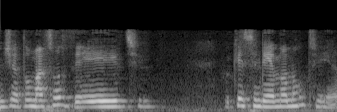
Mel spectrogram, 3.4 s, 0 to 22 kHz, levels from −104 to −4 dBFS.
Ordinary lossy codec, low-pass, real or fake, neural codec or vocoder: none; 7.2 kHz; fake; codec, 16 kHz, 1.1 kbps, Voila-Tokenizer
